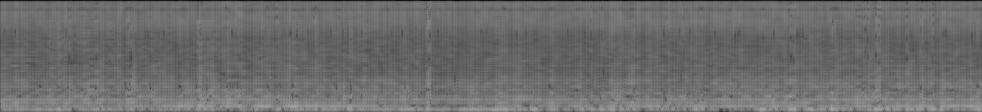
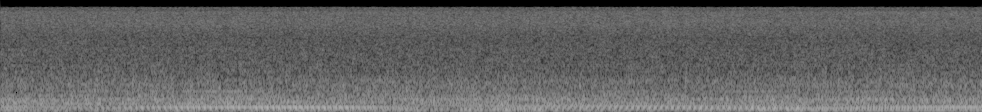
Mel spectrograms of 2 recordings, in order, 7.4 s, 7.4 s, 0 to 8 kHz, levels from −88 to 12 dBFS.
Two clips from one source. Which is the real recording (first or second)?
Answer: second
